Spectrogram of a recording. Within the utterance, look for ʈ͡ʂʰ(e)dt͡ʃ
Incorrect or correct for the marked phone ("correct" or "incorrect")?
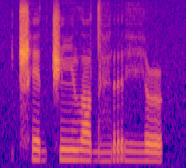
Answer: correct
